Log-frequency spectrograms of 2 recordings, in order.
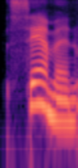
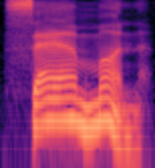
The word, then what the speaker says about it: salmon: Many learners pronounce salmon with the L. But the L is silent. It's salmon.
